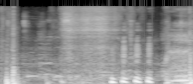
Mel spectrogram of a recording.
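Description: Plastic toy figure and propeller flying machine being handled, with a few sharp clicks, then a breathy hiss about a second in and several short rising voice-like sounds near the end.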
